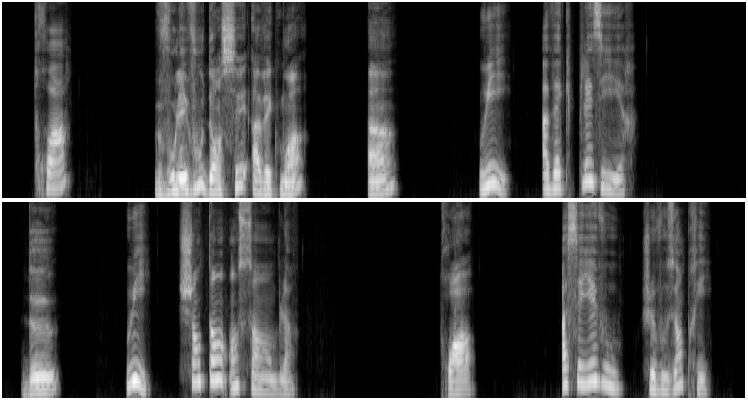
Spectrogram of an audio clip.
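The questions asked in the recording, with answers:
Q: Voulez-vous danser avec moi?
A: 2: Oui. Avec plaisir.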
